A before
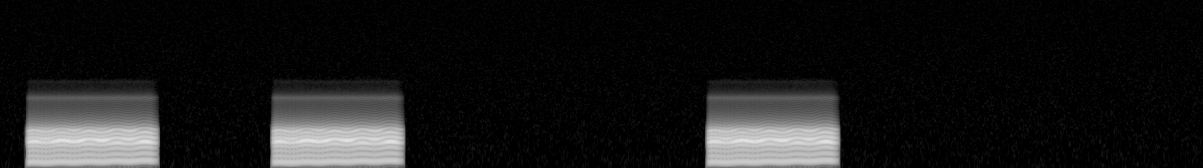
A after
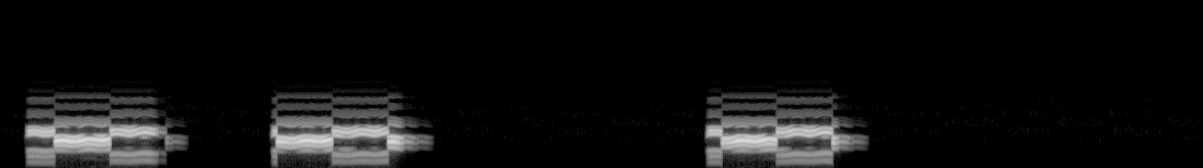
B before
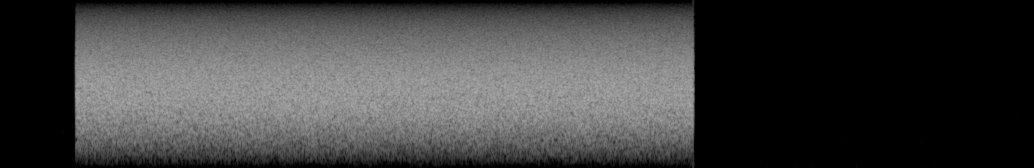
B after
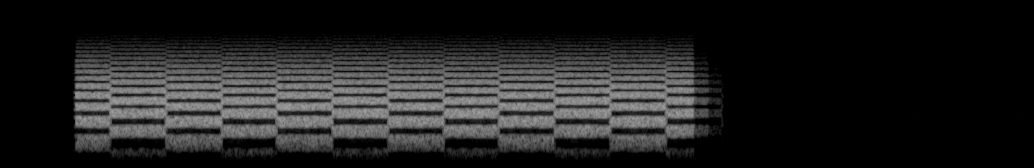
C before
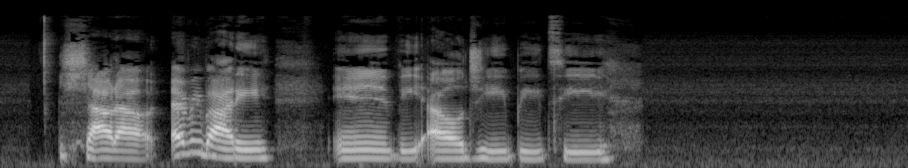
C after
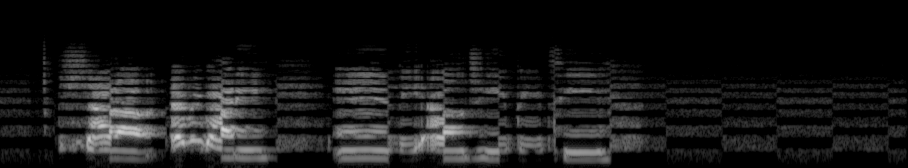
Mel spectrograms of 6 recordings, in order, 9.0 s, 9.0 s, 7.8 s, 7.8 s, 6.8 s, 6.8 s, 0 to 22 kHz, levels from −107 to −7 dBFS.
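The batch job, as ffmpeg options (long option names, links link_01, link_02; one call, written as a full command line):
ffmpeg -i in.wav -af "highpass=600,lowpass=2900,aemphasis=mode=reproduction:type=75fm,aecho=1:1:111|222:0.0708|0.012,afftfilt=real='re*gt(sin(2*PI*1.2*pts/sr)*(1-2*mod(floor(b*sr/1024/330),2)),0)':imag='im*gt(sin(2*PI*1.2*pts/sr)*(1-2*mod(floor(b*sr/1024/330),2)),0)':win_size=1024:overlap=0.75" out.wav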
